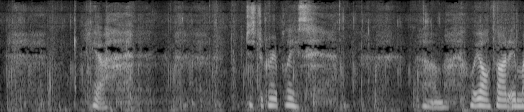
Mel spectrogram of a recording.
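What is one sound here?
Footsteps tread on a dirt forest trail.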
